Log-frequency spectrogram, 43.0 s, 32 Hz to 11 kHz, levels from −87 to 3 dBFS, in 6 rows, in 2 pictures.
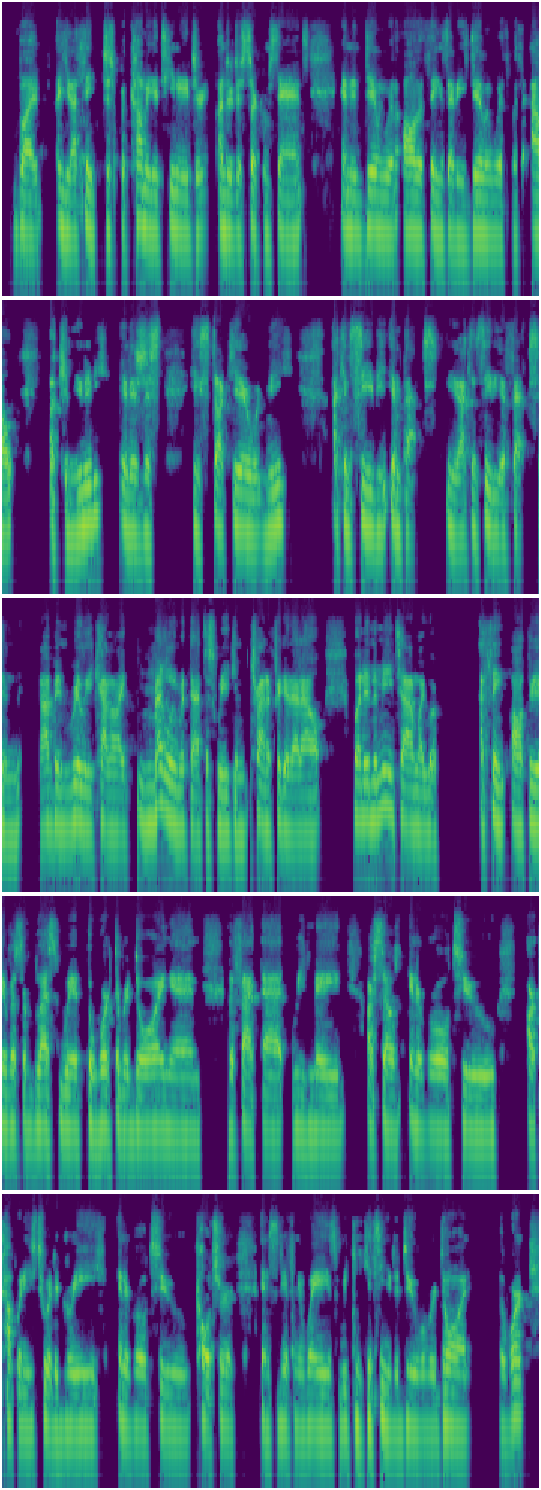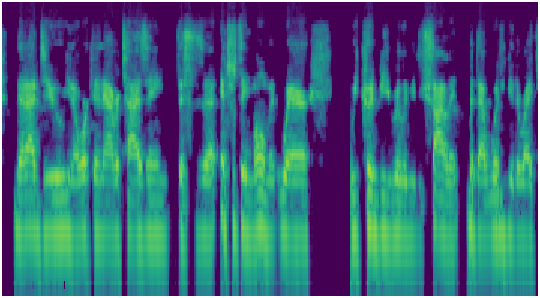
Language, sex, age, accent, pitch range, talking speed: English, male, 30-49, American, 105-120 Hz, 195 wpm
